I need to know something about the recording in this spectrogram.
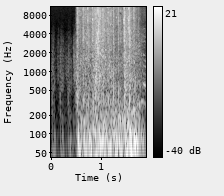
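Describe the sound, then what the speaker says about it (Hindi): Automatic gunfire in the shooter Valorant bursts in after a quiet half second, dense rapid shots that stay loud and close to the end. "हमने तो गलती में फायर कर दिया।"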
